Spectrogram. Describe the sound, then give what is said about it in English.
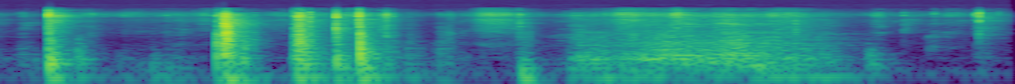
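A deck of cards is tapped against a table several times with sharp knocks, then shuffled in a brisk, rustling riffle lasting about a second, with no talking. “I'm going to shuffle.”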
